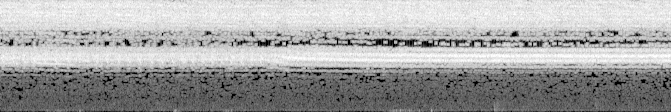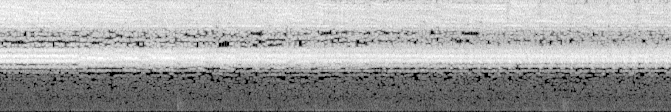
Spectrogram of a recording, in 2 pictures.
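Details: Christmas beetles droning in South African bushveld, recorded in real time: a long, even, shrill hiss in two high bands, pulsing slightly, with a few soft low thumps and rustles early on.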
